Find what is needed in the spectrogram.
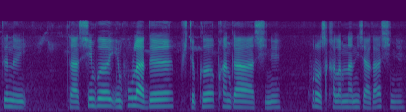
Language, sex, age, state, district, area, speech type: Bodo, female, 60+, Assam, Baksa, rural, spontaneous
